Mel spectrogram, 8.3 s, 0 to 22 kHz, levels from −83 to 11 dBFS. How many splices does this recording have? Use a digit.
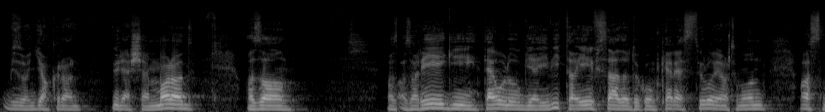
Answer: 2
